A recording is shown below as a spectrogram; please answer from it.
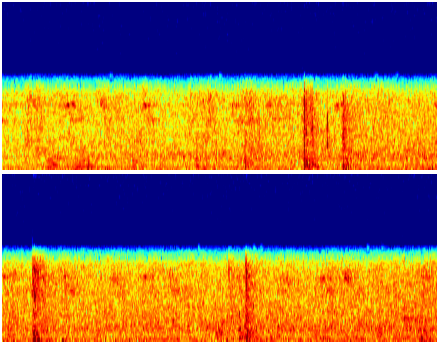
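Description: Grappling on a training mat: several sharp thumps of bodies and hands hitting the mat, the loudest about halfway through, over a steady fan hum and general scuffling.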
